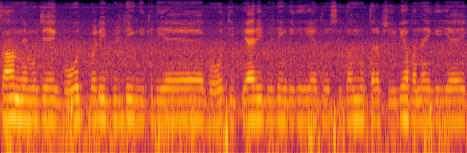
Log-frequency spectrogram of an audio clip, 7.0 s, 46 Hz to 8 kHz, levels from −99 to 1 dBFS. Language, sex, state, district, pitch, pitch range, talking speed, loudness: Hindi, male, Rajasthan, Bikaner, 135 Hz, 130-135 Hz, 205 wpm, -20 LUFS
